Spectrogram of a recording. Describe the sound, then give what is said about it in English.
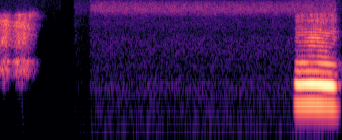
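A person yawns during a breathing and energy-clearing meditation: a long, quiet, drawn-out inhale followed by a short, loud, voiced groan at the end, after a brief faint sound at the very start. “Sorry for yawning, it's clearing when I yawn.”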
